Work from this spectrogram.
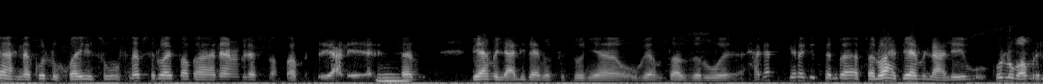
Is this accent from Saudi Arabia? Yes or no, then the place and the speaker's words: no; Egypt; هو عندنا في مصر، هو عندنا المقوله دي في مصر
